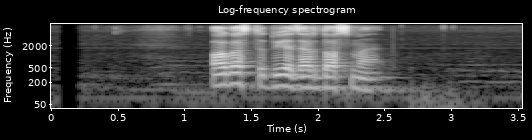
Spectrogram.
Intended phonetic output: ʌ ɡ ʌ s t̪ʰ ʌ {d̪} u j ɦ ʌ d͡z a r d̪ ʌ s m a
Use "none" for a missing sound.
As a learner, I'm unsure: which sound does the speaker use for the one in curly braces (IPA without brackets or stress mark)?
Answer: d̪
